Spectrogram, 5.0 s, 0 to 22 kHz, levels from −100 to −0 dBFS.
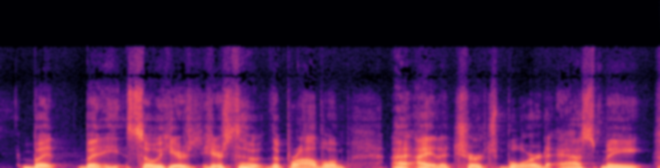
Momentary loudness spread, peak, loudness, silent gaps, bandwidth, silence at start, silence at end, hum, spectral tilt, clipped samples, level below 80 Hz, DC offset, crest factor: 4 LU; -2 dBFS; -17 LUFS; none; 11 kHz; 0.15 s; 0.15 s; none; -7 dB/octave; under 0.1%; -40 dBFS; 0.5%; 14 dB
